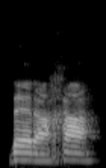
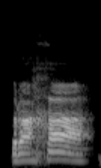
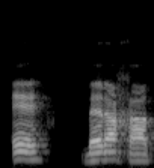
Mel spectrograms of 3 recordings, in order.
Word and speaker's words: beracha: So we have words like beracha, tefillah, tefillin, as opposed to the Hebrew pronunciation tefillah, bracha, tefillin. So the Shewa has this function of a vowel, which is like an e, beracha, tefillah.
